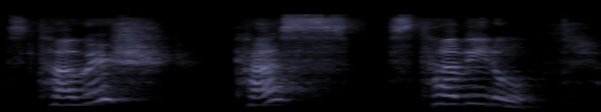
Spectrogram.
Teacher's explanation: विसर्ग का स में परिवर्तन है, बाद में भी आधा स है, तो ये दोनों आधे स एक दूसरे में मिल गए हैं, ये जुड़ गए हैं, तो एक हो गए हैं।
